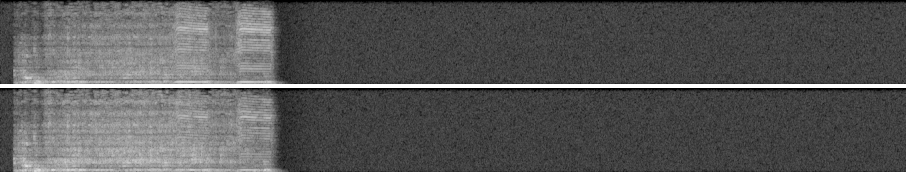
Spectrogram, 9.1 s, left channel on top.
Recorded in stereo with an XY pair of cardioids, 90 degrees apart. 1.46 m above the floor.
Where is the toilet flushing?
65° right, 1.3 m.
